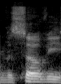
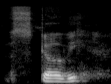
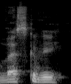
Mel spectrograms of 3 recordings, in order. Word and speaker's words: Vescovi: Then we're supposed to switch everything, and Vasovi said my bad on the switch with DP. DP being Daeqwon Plowden. All right. Vescovi. Oh, Vescovi. Pronouncing it wrong.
